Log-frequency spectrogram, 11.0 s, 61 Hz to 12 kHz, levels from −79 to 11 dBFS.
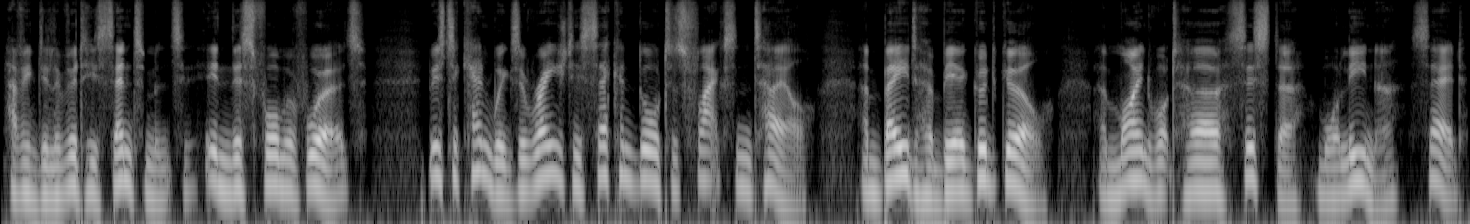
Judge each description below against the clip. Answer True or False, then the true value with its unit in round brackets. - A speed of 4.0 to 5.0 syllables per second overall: True (4.8 syllables/s)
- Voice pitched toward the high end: False (135 Hz)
